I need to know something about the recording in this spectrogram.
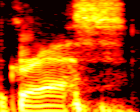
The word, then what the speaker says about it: grâce: someone oh yeah that's the grass is the correct pronunciation that's you know still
